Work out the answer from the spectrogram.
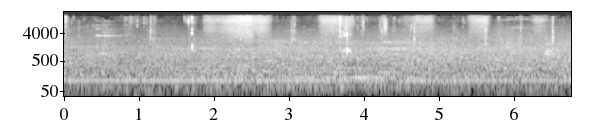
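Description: Faint chewing and small clicks and rustles of people eating, over a quiet room tone with a low steady hum.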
